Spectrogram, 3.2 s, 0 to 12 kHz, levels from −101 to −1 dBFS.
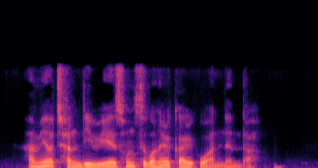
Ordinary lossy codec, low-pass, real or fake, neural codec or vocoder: MP3, 96 kbps; 7.2 kHz; fake; codec, 16 kHz, 2 kbps, X-Codec, WavLM features, trained on Multilingual LibriSpeech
